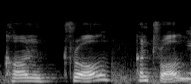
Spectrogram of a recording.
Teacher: when you say control you actually are stressing the second syllable and not the first one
